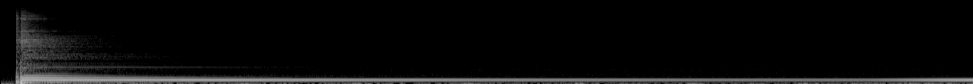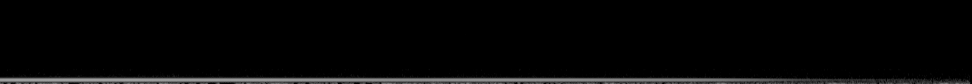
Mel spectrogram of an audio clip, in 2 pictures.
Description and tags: spring pluck
plucking a metal spring
spring, pluck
